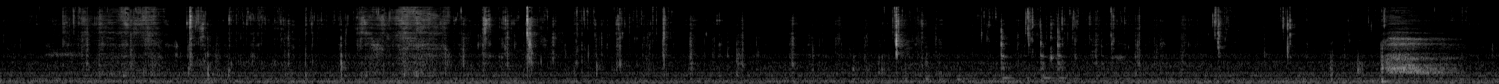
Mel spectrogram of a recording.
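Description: Close-miked eating: a man chewing mouthfuls of agujjim (braised monkfish) bibimbap, with sharp clicks of a spoon against the bowl. Near the end comes a slurp of doenjang soup from the spoon.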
